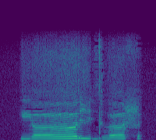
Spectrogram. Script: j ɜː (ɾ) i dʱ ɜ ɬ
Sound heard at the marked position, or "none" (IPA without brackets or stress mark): ɾ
